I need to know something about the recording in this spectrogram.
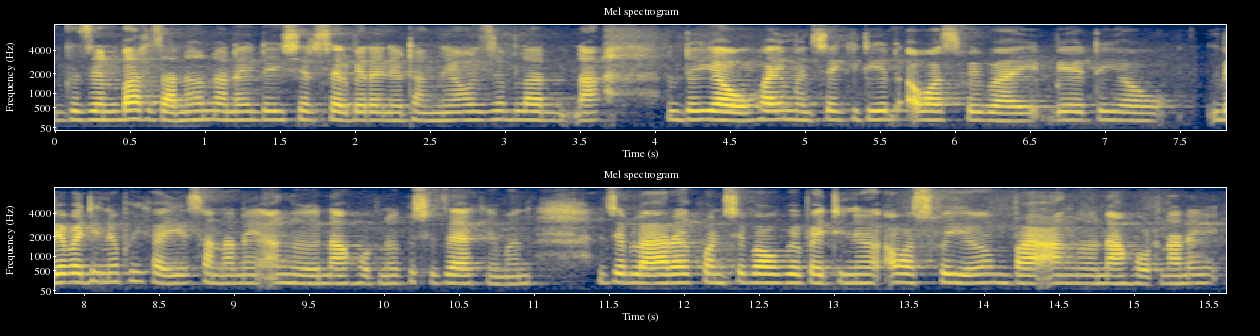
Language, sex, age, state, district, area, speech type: Bodo, female, 45-60, Assam, Chirang, urban, spontaneous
